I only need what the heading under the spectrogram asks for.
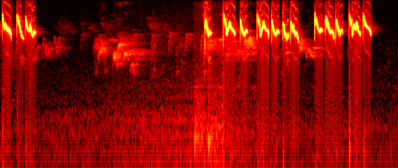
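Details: Japanese white-eye fighting song used to train cage birds: quick bursts of high, sharply descending whistled notes in rapid series, a brief softer warbling in the pause, then a longer run of loud repeated notes.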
